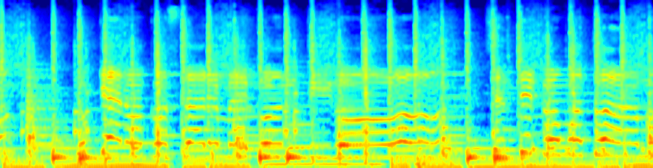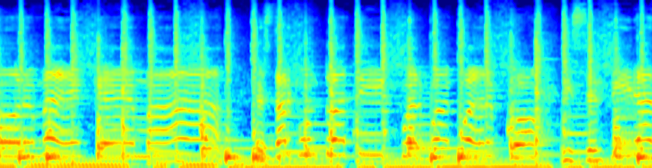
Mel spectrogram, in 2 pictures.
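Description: Live salsa band playing, with dense rhythmic percussion, a walking bass line and a bending melodic lead line.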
